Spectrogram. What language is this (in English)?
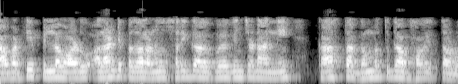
Telugu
